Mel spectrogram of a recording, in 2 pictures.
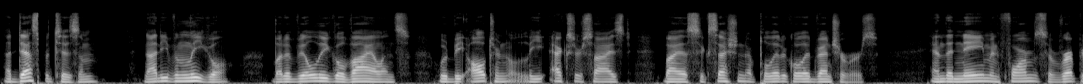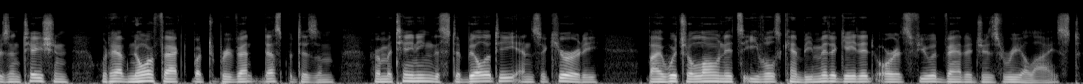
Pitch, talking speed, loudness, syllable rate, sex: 125 Hz, 145 wpm, -19 LUFS, 5.6 syllables/s, male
